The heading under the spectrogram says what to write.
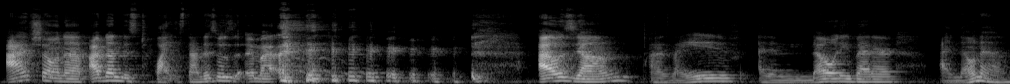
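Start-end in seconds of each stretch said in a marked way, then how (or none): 2.8-5.3 real high-pitched burst of laughter. Real, not acted. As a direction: break up laughing at yourself. Breaks up over own confession.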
